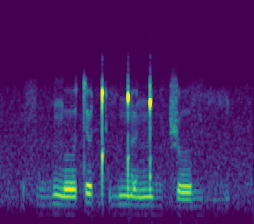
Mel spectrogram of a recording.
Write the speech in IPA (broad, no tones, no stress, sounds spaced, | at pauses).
f o̤ ŋ o t ɵ ǃʼ i̤ ŋ͡ǃ ɵ ŋ͡ǃ o̤ ʈ͡ʂ o v i̤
